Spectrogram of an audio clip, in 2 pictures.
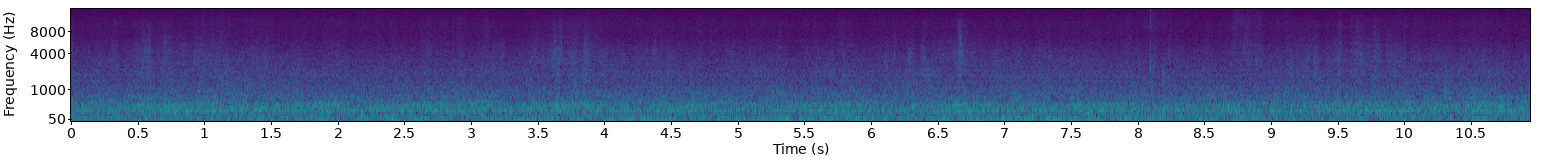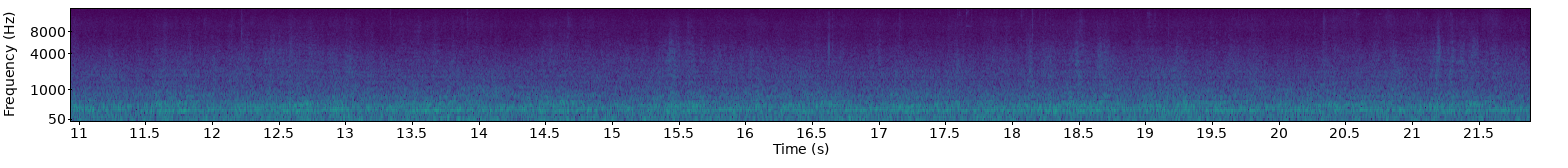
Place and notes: Wind power tower, In the parking lot
Zoom H2n MS+XY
